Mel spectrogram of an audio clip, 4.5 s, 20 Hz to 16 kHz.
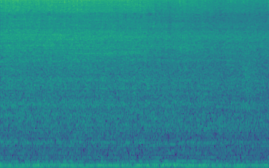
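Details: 1967 Pontiac LeMans 326 V8, automatic, new Edelbrock 4-barrel carb and exhaust, Edelbrock intake: warmed-up low idle, smooth soft even burble with no tapping or grinding; healthy engine.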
